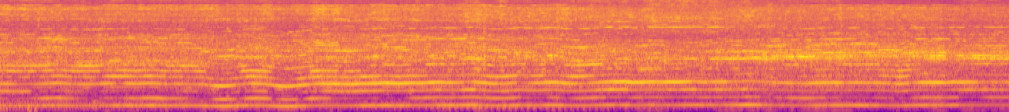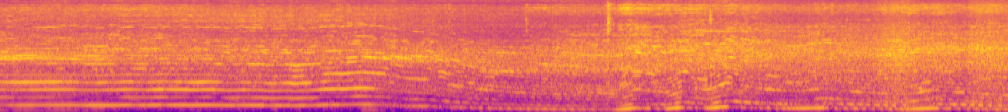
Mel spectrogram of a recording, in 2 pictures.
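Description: Chainsaw running at full throttle, cutting through the trunk of a fallen tree. About fourteen seconds in the throttle is released and the pitch drops to idle, then rises and falls in short blips of the throttle.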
